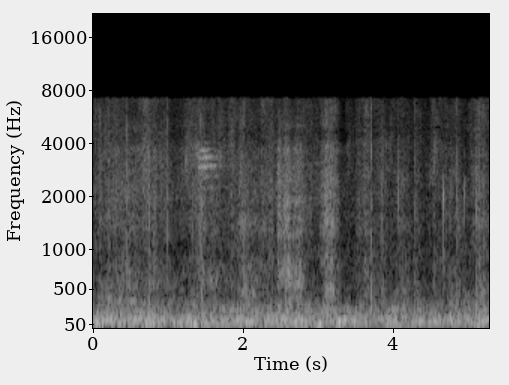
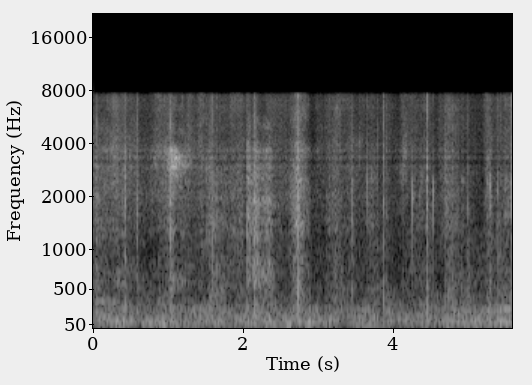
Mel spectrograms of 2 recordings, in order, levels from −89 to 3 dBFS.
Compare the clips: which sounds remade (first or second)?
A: second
